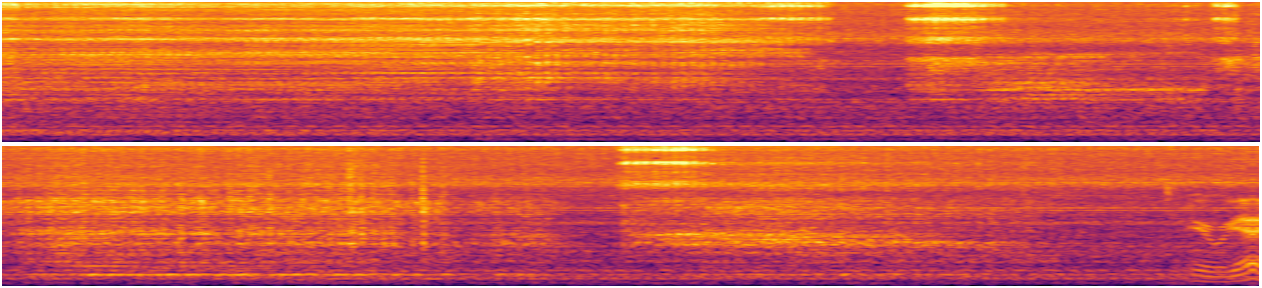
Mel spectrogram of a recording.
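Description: A hand tool scrapes against spinning wood.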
